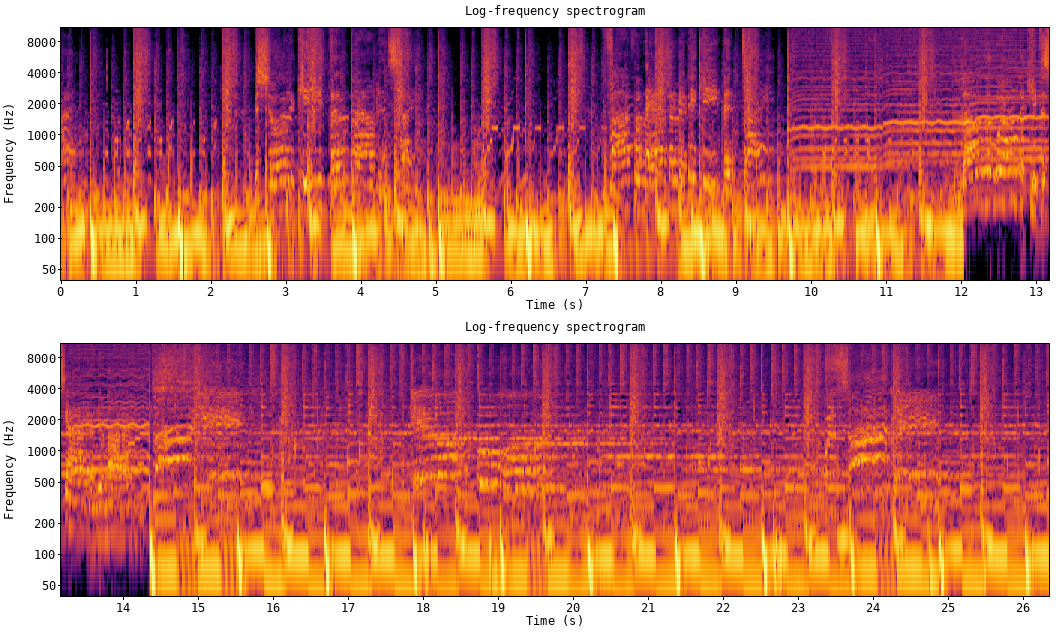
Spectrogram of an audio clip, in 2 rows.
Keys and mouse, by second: 0.0 click, 1.7 click, 5.2-6.7 drag, 9.2-11.3 drag, 16.5-22.8 drag, 24.0 click.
